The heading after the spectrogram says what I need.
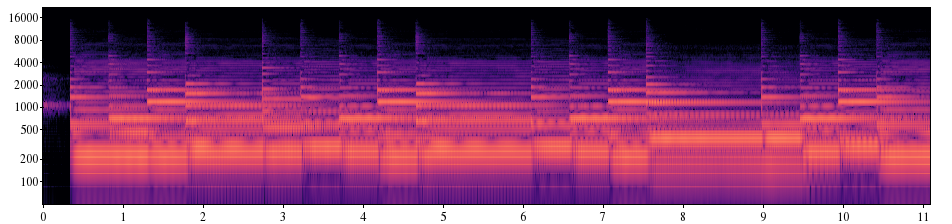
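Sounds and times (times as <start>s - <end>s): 
bell ringing: 0.4s - 10.9s.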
